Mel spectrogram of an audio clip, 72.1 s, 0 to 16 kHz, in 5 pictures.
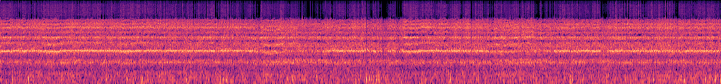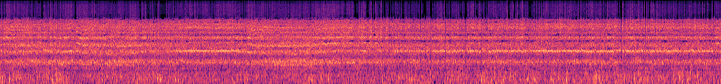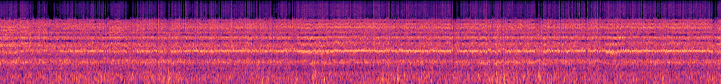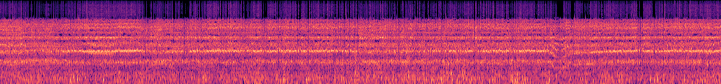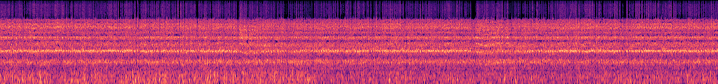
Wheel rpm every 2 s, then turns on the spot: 230, 230, 230, 230, 230, 230, 230, 230, 220, 230, 220, 230, 230, 240, 230, 230, 230, 230, 230, 230, 230, 230, 220, 230, 230, 230, 230, 210, 230, 230, 230, 230, 230, 230, 230, 230.
none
